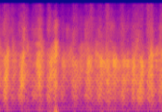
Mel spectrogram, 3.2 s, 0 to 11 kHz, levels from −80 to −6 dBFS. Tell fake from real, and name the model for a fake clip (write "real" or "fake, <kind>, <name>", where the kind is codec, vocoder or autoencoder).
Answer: fake, vocoder, Vocos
